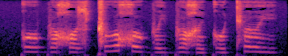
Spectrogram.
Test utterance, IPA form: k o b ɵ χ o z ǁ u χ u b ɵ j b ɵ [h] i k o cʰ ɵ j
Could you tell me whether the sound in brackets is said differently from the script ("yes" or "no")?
yes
